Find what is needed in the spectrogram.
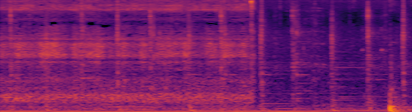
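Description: Kitchen torch flame running with a steady hiss as it lights applewood chips in a cocktail smoker, shut off suddenly about two and a half seconds in. A sharp knock follows near the end.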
